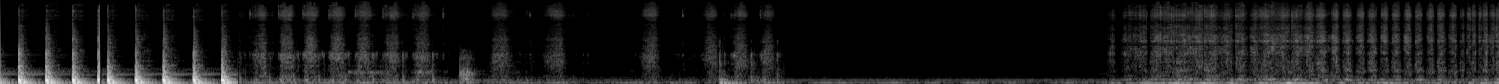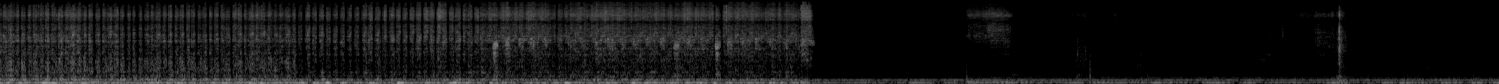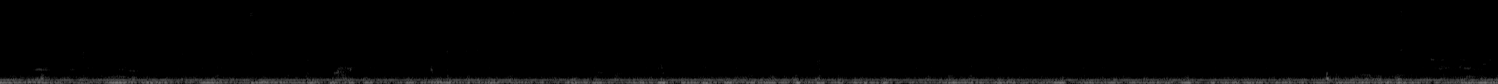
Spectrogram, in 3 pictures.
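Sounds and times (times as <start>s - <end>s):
metal ring being sanded: 11.1s - 23.2s.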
